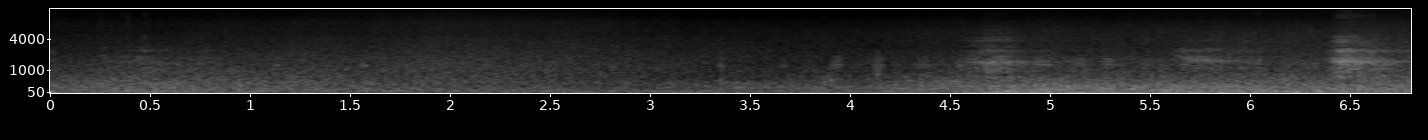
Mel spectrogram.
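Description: Steady roar of open sea waves washing continuously, with wind rushing across the microphone; the surf swells slightly louder toward the end, and a few faint bird-like calls poke through.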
